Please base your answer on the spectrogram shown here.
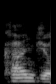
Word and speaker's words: kanji: J harfinin gibi Buna da en iyi örnek kanji olur kanji şeklinde yazılıyor ama kanji şeklinde okunuyor ha Siz buna J şeklinde telaffuz ederseniz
